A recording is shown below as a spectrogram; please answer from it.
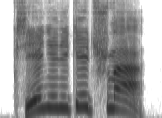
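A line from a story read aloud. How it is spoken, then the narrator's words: Shrill shout. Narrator (Russian): пронзительно закричал он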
